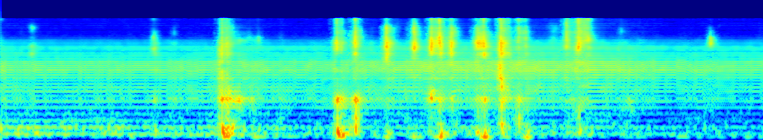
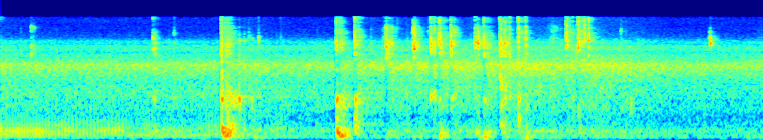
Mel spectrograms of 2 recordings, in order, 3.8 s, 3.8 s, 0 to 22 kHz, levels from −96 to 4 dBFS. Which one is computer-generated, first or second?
first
